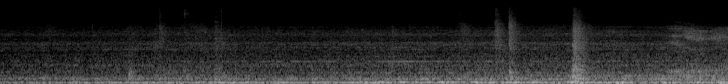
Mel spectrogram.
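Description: Passenger train rolling along the track, heard from the rear carriage: a steady low rumble that grows slowly louder as it picks up speed, with a few sharp clicks about five to six seconds in.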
